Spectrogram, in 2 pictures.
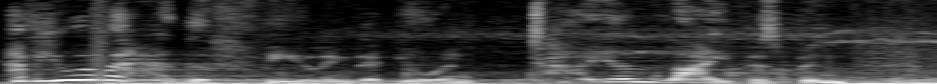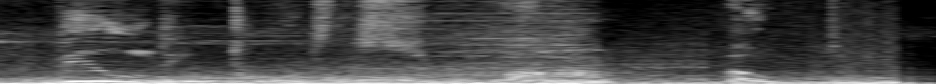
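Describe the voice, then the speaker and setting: Manic, wildly swooping clown villain. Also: male voice, a little high, wildly swooping pitch, measured pace, over loud music, heavily acted. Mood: gleeful, brooding. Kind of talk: video game cutscene acting.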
